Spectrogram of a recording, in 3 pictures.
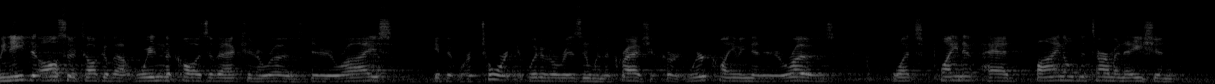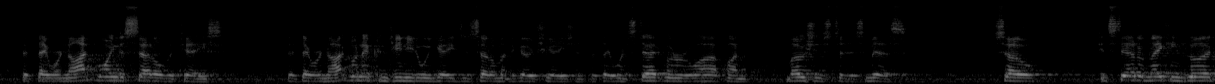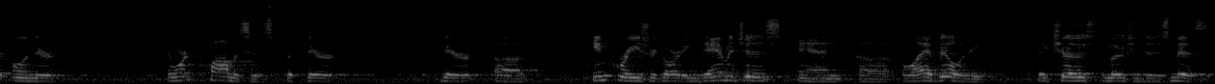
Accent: American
